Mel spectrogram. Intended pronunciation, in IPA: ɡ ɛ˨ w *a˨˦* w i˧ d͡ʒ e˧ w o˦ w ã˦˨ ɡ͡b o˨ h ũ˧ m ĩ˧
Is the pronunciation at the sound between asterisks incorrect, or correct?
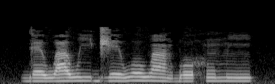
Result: correct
